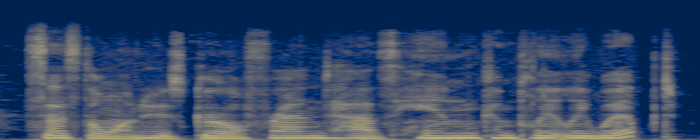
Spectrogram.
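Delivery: ordinary delivery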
